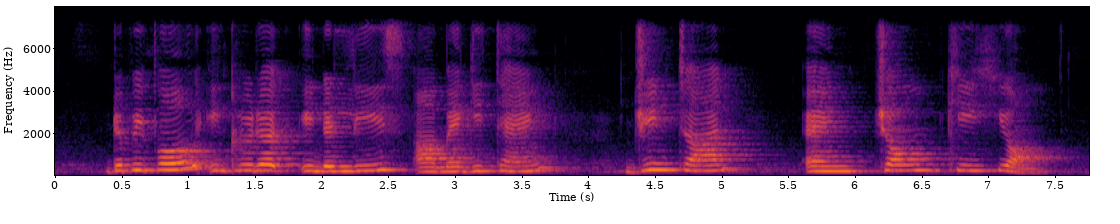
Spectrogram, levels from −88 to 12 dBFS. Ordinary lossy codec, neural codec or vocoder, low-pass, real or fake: none; none; 7.2 kHz; real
